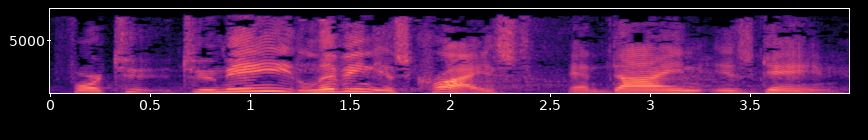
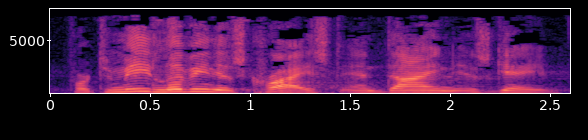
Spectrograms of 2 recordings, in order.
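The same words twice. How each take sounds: First: Slow, measured scripture reading; slow reading together. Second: Said in the usual way. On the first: Shown as a demonstration. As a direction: read each phrase slowly, in step with the congregation. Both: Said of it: "Let's read it together".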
